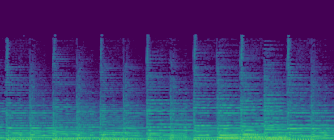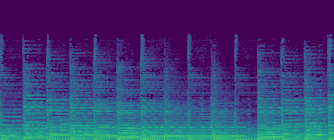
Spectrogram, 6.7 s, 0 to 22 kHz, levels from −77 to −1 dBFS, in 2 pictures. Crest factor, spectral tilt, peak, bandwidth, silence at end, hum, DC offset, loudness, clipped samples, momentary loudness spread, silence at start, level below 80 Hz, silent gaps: 14 dB; -4.5 dB/octave; -8 dBFS; 17 kHz; 0 s; none; under 0.1%; -23 LUFS; under 0.1%; 5 LU; 0 s; -34 dBFS; none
